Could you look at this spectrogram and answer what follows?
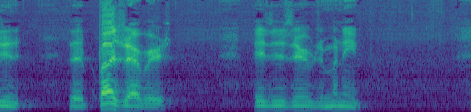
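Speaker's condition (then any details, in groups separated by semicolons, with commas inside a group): Traumatic brain injury; car accident; after car accident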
